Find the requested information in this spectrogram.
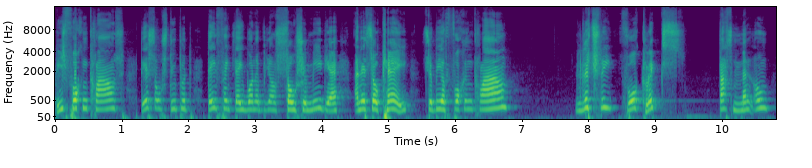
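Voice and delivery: high, loud scornful rant; angry rant. Real, not acted. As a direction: spit contempt at the clowns. Ranting about clowns online.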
